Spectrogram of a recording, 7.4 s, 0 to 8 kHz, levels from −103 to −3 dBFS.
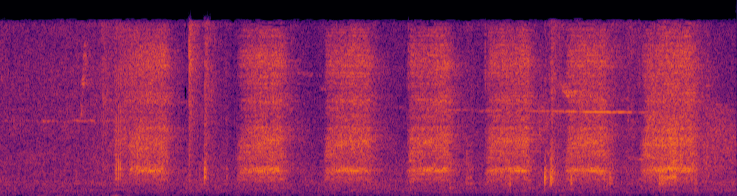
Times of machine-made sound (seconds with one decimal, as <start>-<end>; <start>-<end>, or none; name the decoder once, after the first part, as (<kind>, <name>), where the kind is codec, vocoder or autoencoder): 1.2-1.7 (codec, DAC)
